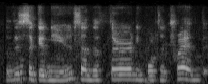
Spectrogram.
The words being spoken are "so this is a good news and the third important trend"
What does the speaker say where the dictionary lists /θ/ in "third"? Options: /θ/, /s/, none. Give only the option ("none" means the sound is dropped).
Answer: /θ/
